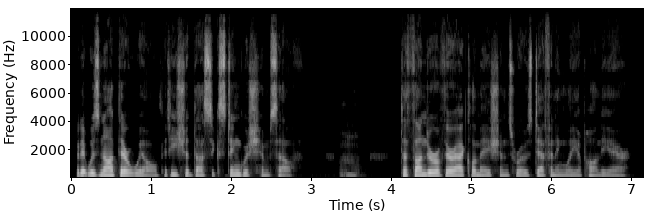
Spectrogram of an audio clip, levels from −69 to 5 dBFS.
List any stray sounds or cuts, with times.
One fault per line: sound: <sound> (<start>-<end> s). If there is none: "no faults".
sound: throat clearing (3.3-3.7 s)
